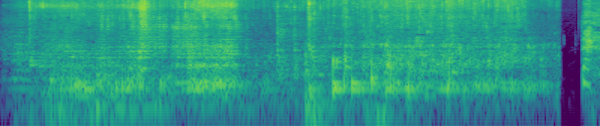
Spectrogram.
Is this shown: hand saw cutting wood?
no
